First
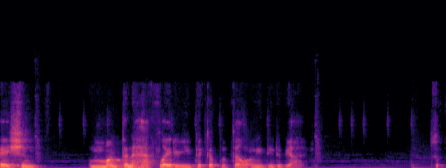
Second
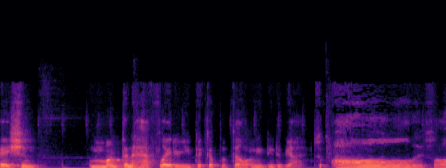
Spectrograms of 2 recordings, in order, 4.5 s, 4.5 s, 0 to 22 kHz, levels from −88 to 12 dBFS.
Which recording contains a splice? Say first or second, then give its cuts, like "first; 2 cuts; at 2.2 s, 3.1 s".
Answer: second; 1 cut; at 3.1 s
